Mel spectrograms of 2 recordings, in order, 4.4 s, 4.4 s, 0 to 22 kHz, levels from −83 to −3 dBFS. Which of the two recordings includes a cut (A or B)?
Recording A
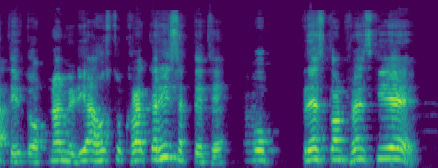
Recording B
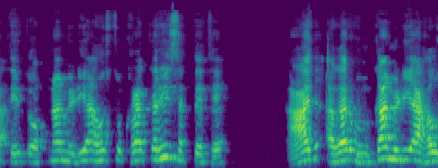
A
